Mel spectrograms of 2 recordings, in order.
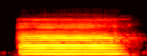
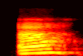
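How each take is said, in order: First: The vowel is held longer, two counts. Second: The vowel is held briefly, one count. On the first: "The long ones are a" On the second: "These are the short vowels"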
